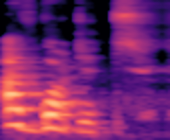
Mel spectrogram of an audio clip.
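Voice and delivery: ordinary delivery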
